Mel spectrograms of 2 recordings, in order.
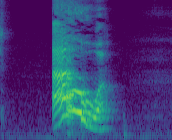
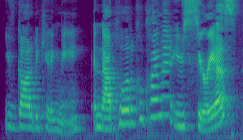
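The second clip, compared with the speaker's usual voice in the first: lower, softer, scornful disbelief; condescending woman; 4 semitones lower, 6 dB quieter than usual. Retold or imitated. The older woman scoffs at the narrator, low and scornful. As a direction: sneer at her naive question. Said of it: "She goes".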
